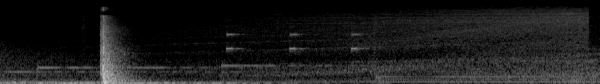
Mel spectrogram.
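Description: Microwave oven door shut with a sharp clunk, then three short keypad beeps, and the oven starts running with a steady low hum.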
